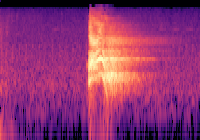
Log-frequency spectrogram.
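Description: A single dog bark about a second in, sharp at the start and fading within about half a second.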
